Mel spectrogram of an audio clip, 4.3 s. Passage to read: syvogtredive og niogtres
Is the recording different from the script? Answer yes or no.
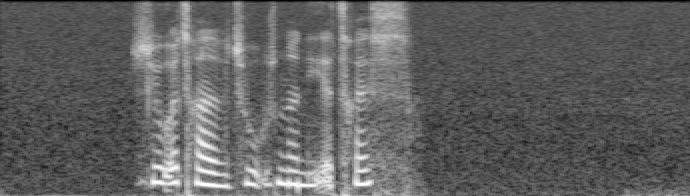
yes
